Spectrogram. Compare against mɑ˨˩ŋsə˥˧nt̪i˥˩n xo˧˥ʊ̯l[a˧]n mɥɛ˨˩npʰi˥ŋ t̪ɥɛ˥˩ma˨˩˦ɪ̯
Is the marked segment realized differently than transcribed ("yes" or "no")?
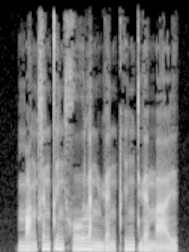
no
